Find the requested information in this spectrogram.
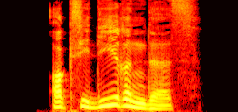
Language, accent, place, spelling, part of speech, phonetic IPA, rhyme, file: German, Germany, Berlin, oxidierendes, adjective, [ɔksiˈdiːʁəndəs], -iːʁəndəs, De-oxidierendes.ogg
- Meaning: strong/mixed nominative/accusative neuter singular of oxidierend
